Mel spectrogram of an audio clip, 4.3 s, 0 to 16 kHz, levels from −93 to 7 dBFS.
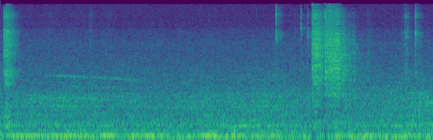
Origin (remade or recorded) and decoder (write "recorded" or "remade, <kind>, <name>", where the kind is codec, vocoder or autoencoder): recorded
